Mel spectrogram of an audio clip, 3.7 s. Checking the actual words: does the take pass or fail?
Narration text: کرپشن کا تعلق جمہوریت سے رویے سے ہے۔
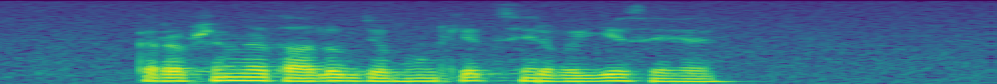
pass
